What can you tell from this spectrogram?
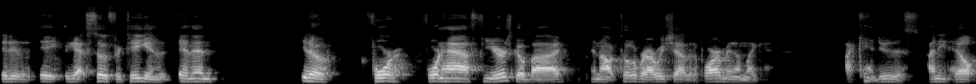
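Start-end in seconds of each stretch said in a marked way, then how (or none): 8.5-9.8 put-on pleading, begging tone, much quieter. Retelling how he reached out to the department, re-enacting a plea for help. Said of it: "And I was begging".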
